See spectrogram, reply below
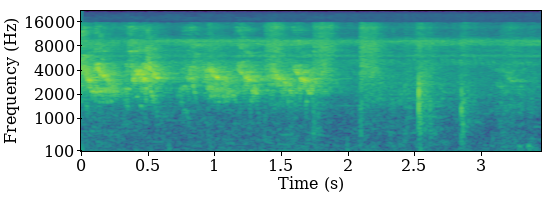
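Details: Baby birds inside their nest give quick, high, thin chirps in a dense chattering burst for about two seconds. The chirping then fades to a few faint clicks over a quiet background.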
